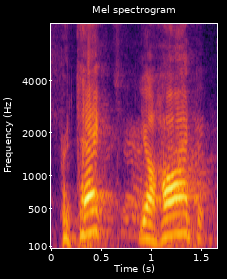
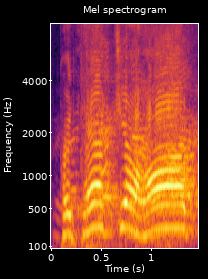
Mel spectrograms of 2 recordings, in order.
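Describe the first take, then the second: First: It is said flatly, with little energy. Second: It is said with enthusiasm and feeling.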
